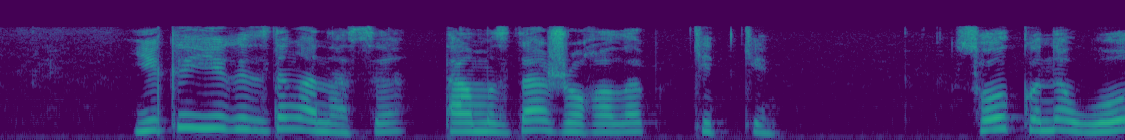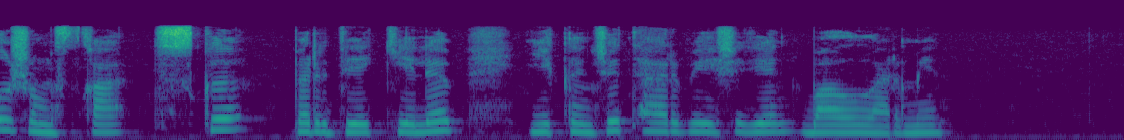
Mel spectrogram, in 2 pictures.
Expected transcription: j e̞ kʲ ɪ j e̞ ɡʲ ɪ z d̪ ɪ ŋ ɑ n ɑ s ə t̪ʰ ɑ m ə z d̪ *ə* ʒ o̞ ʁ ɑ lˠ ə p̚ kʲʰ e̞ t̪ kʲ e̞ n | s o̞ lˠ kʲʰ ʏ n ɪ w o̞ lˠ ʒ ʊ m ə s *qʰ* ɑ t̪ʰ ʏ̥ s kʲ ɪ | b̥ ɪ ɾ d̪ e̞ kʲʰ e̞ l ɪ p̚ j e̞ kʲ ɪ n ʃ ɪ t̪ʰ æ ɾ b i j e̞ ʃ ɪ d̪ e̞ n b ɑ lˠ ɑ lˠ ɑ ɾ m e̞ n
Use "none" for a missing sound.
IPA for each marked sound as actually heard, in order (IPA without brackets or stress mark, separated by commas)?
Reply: ɑ, q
